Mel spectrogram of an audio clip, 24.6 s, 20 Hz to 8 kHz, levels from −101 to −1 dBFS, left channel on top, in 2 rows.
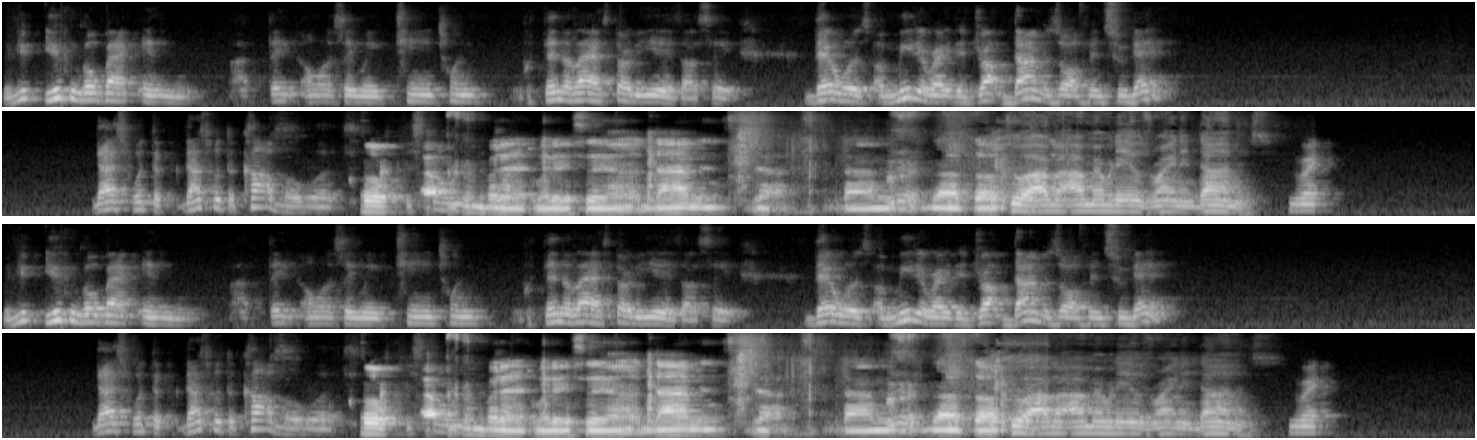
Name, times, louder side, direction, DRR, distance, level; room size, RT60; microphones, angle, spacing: voice 1, 0.0-1.6 1.9-4.0 4.5-6.1 6.7-9.7 13.0-15.1 15.9-16.6 19.6-20.0 23.0-23.2, left 1 dB, 15° left, 6 dB, 1.6 m, -31 dB
voice 2, 15.8-18.8 19.3-20.7, right 2 dB, 25° right, 9 dB, 1.2 m, -23 dB
voice 3, 20.7-22.8, left 2 dB, 60° left, 6 dB, 2.2 m, -26 dB
19.0 x 13.0 x 3.4 m, 0.32 s
head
